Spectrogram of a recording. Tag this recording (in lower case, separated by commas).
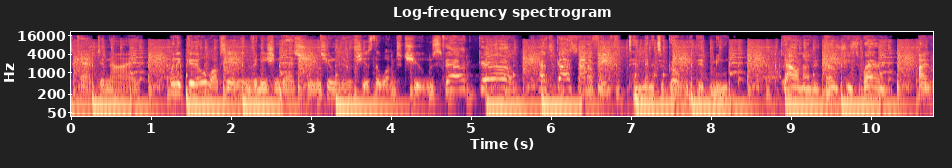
music, speech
